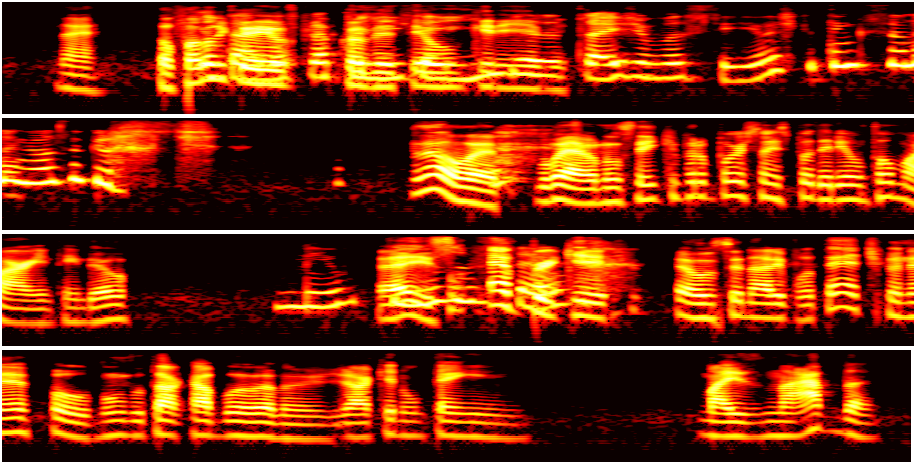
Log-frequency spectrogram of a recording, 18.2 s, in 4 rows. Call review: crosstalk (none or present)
present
